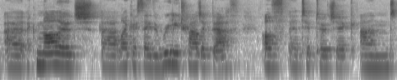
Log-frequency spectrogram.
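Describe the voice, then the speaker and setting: A woman around thirty hosts a reflective vlog, speaking with thoughtful hesitation, frequent fillers, and repeated restarts. Her voice is mid-pitched, slightly hoarse, worn, and a bit bright, heard through noticeable room echo.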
